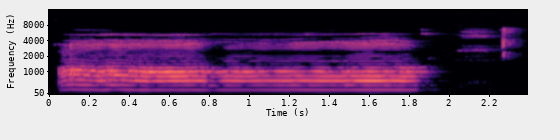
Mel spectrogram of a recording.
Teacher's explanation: 这个叫做气泡音，不管是在声乐上还是在朗诵上，这个都是一种放松咽部的一个练习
